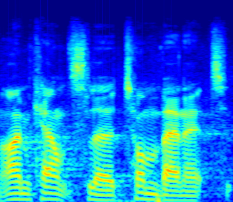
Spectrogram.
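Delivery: ordinary delivery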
